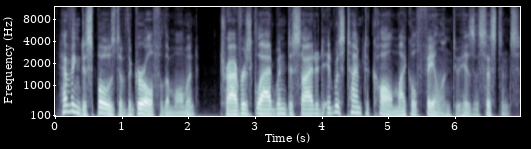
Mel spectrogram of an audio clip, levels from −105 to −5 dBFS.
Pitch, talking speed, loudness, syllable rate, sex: 120 Hz, 180 wpm, -20 LUFS, 5.2 syllables/s, male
